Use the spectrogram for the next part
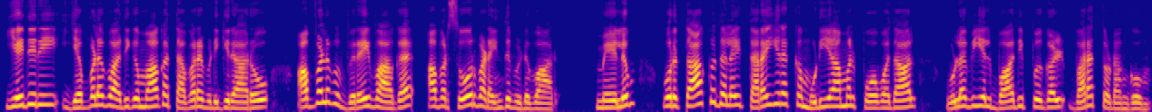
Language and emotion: Tamil, neutral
